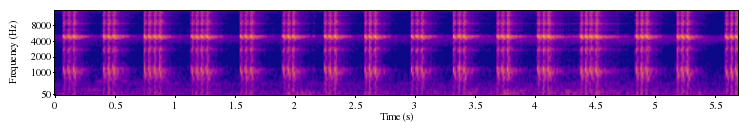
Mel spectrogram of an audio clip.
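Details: Cricket giving a steady run of loud, high, pulsed chirps, each a brief buzzy trill repeated roughly three times a second without pause.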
